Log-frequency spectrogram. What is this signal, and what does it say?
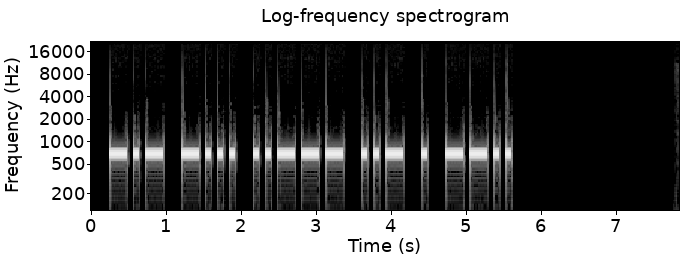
Morse code, heard as a keyed tone, about 15 wpm, 700 Hz. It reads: KB2UEZ
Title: USA Call Signs - 6 Characters - 15wpm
